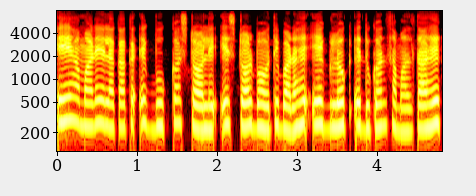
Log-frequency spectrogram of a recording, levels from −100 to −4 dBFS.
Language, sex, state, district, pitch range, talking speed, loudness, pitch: Hindi, female, Bihar, Vaishali, 235-260 Hz, 260 wpm, -17 LUFS, 245 Hz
